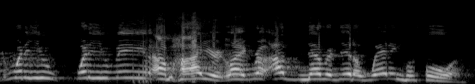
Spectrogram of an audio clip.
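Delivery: high, slowed, incredulous questioning; can't believe he just got hired; stunned disbelief. Retold or imitated. Told he's hired for a wedding, high and incredulous.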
